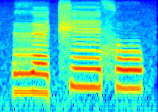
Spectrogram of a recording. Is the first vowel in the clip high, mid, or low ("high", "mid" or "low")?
mid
